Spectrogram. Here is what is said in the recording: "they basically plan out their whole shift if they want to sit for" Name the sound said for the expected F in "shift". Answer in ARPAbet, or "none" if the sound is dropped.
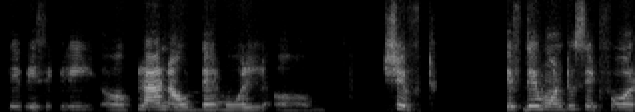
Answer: F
